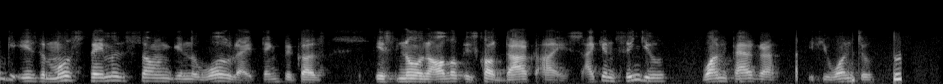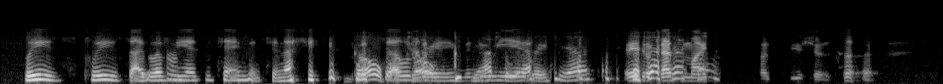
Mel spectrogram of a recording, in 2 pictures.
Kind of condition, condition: link, phone line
